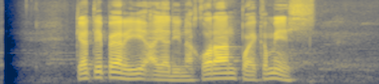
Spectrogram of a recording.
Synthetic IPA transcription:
kɛt̪ipɛɾiajadinakoɾanpoɛkəmɪs

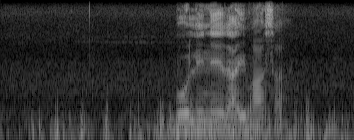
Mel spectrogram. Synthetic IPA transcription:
bolineɾajbʱasa̰

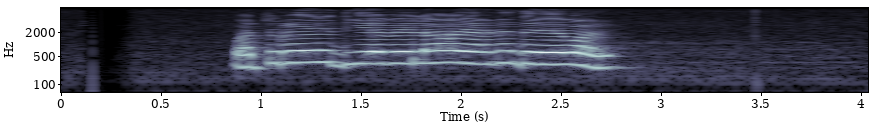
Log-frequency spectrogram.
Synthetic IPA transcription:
ʋɐt̪uɾeːd̪ijɐʋelaːjɐnɐd̪eːʋɐɭ

